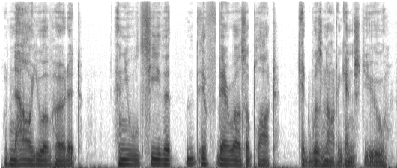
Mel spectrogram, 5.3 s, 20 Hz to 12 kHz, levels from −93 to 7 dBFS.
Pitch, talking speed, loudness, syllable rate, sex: 90 Hz, 240 wpm, -17 LUFS, 5.7 syllables/s, male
